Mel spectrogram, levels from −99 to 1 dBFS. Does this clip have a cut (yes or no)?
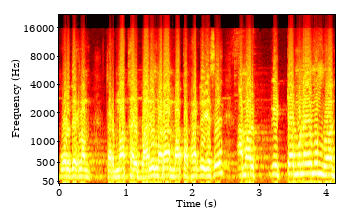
yes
